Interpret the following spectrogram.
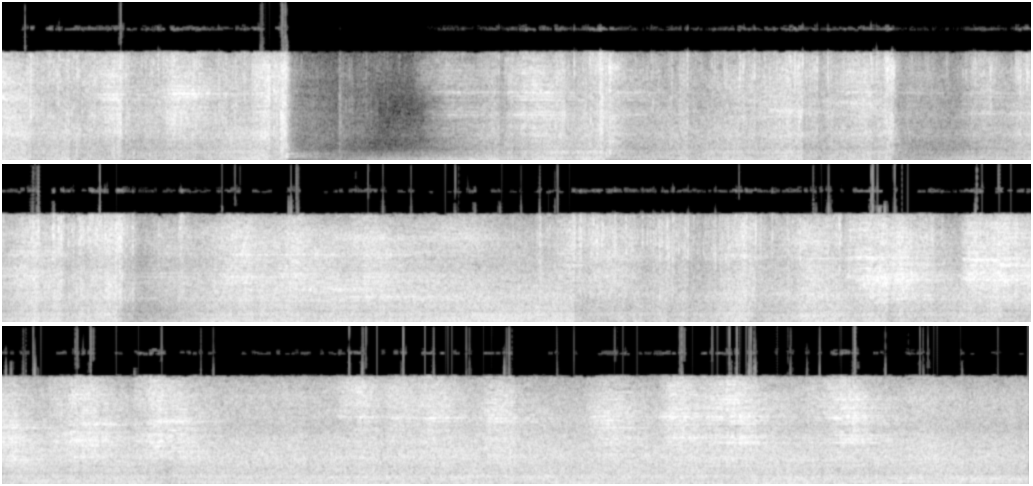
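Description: Vegetable flow-wrap packing machine running, a steady mechanical clatter over a low hum. The loudness drops briefly a few times in the first several seconds, then holds even.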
